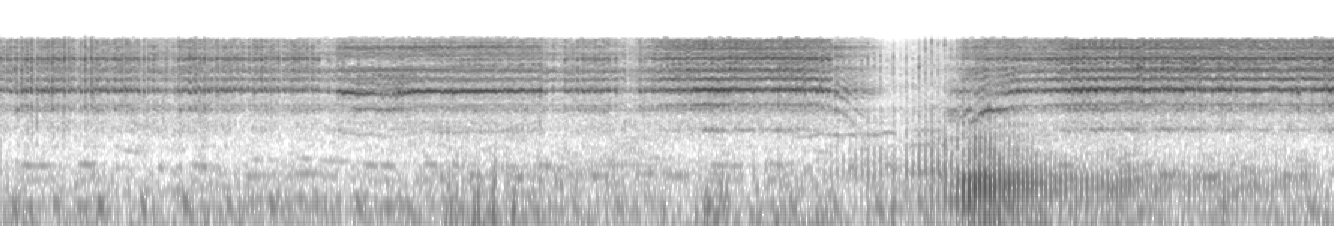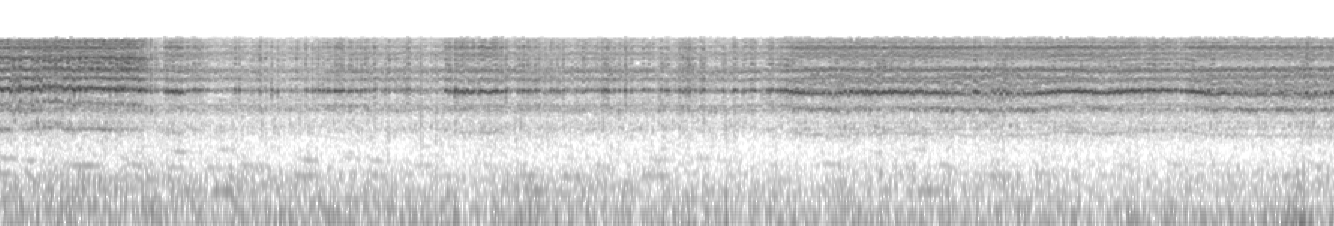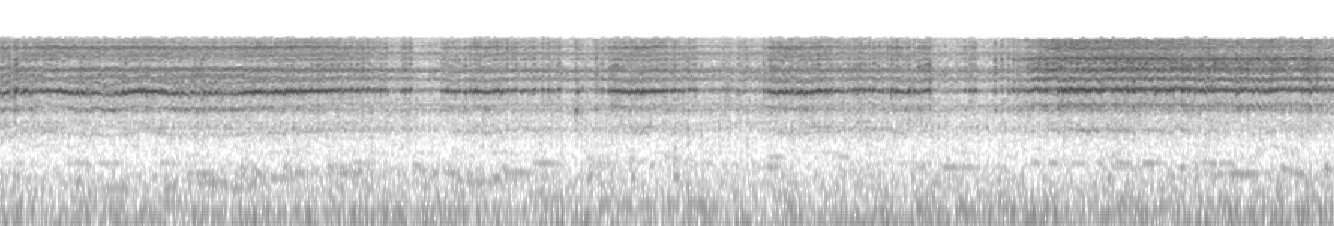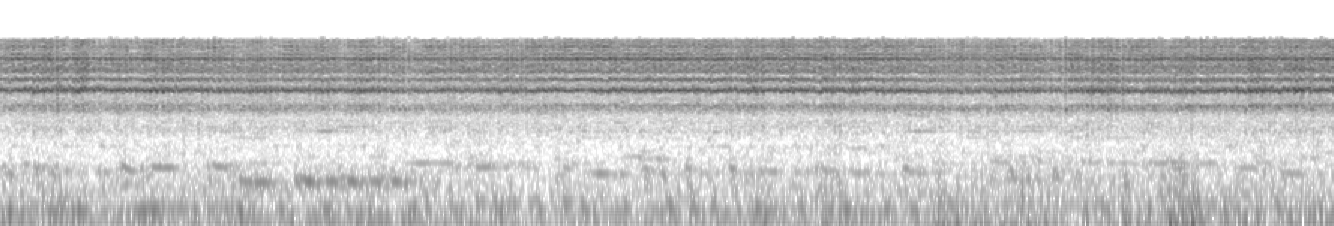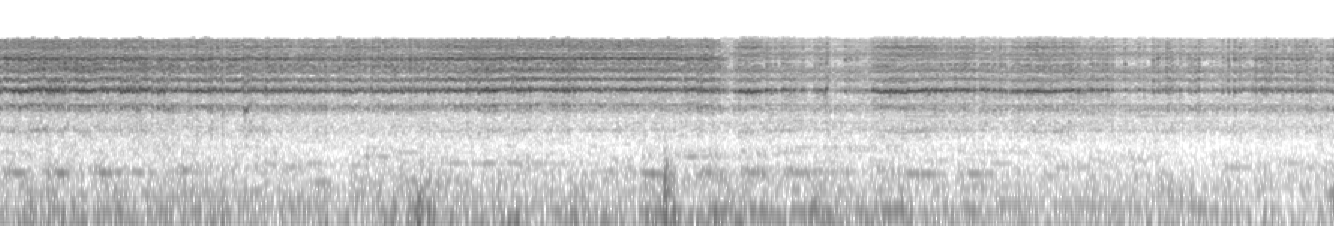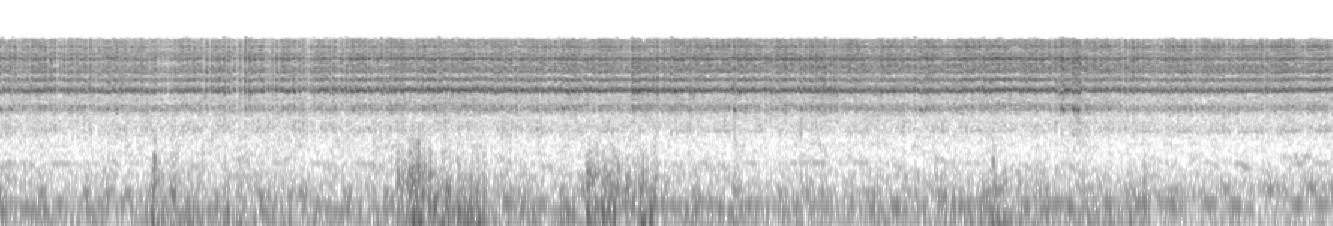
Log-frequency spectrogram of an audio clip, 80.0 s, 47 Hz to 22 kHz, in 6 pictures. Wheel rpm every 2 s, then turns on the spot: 170, 170, 170, 160, 70, 150, 170, 170, 160, 160, 160, 160, 160, 160, 160, 170, 160, 160, 160, 170, 170, 170, 160, 160, 160, 160, 160, 160, 160, 170, 170, 170, 160, 160, 170, 170, 170, 160, 160, 160.
none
